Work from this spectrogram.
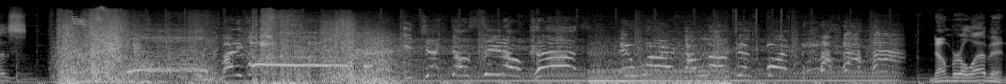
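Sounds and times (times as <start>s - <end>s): car engine droning: 3.8s - 9.1s
man laughing and whooping: 6.8s - 9.1s.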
